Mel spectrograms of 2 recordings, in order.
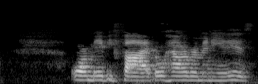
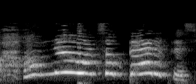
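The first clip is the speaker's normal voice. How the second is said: much higher, louder squeal of dismay; mock panic; 14 semitones higher, 7 dB louder than usual. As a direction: pretend to fall apart in a comic fluster. Mocking a panicked minister.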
